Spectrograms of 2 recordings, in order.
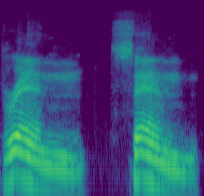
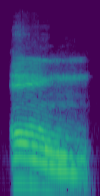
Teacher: I'm not bringing my tongue up like brin, sin, but I'm pulling it back, ing. The sound fades off. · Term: NG tongue position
